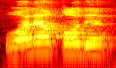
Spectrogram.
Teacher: قاف کو دال کے ساتھ ملا کر پڑھیں گے، قاف کو موٹا پڑھیں گے، دال پر قلقلہ کریں گے۔ را کو بھی موٹا پڑھیں گے، حمزہ کے اوپر کھڑا زبر ہے، اس کو ایک الف کے مقدار کھینچ کر پڑھیں گے۔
